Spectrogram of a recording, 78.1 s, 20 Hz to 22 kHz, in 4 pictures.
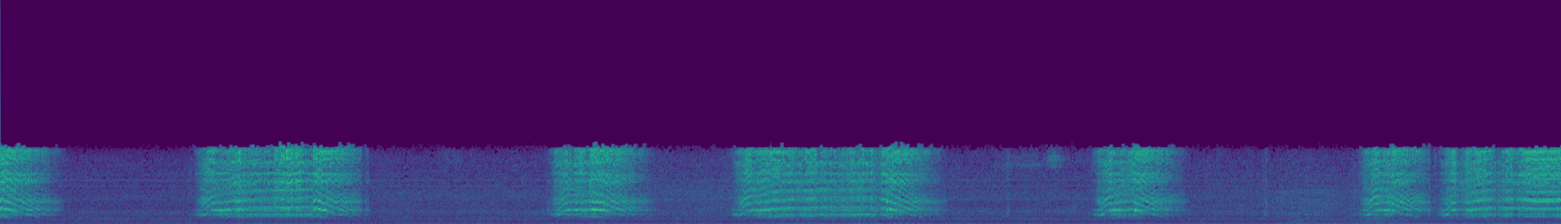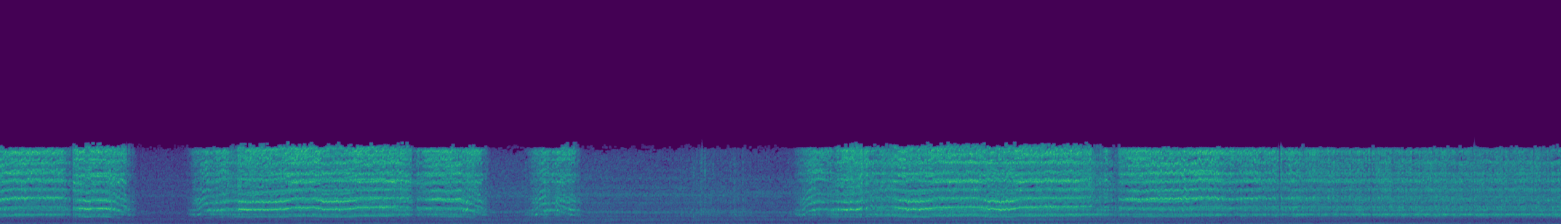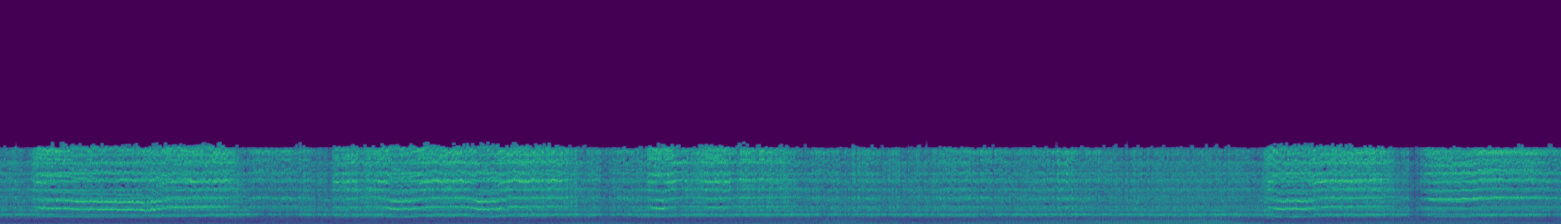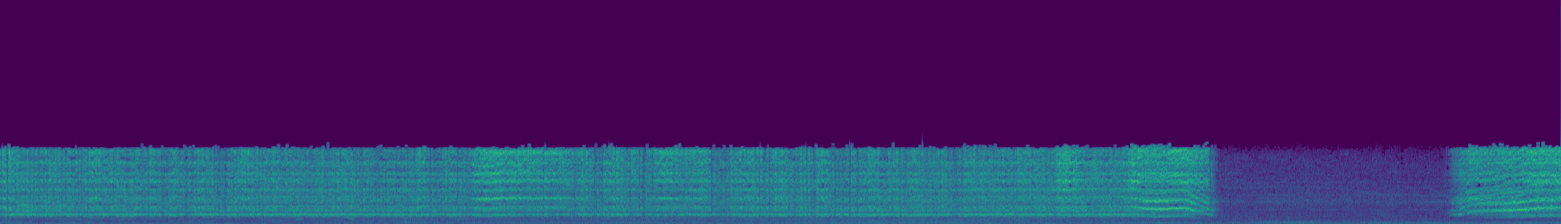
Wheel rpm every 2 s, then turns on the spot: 30, 130, 20, 60, 60, 150, 20, 30, 40, 190, 130, 180, 170, 30, 40, 220, 220, 220, 230, 230, 220, 230, 220, 230, 230, 230, 230, 230, 230, 230, 230, 230, 230, 230, 230, 230, 180, 0, 110.
14-16 26-28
